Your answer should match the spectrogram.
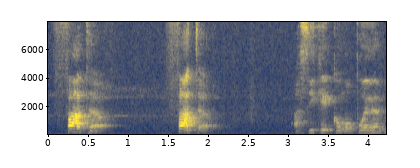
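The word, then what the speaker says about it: Vater: Por lo tanto, la V en alemán también adquiere la pronunciación de la F. Por ejemplo, la palabra para padre. La palabra para padre es fat.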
